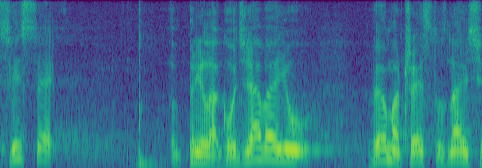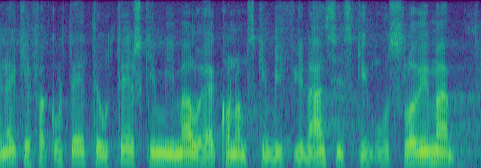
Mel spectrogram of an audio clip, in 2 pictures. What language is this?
Serbian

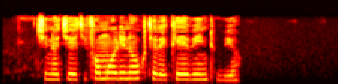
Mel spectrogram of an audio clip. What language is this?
Ganda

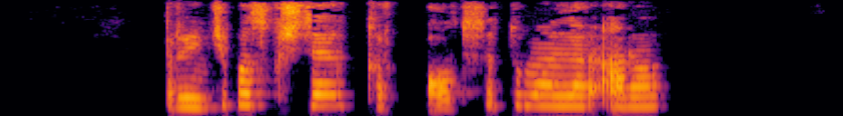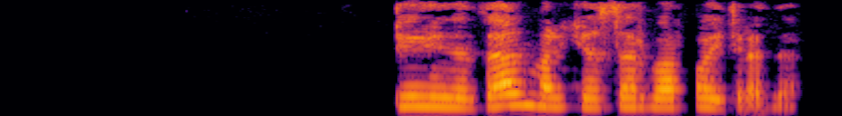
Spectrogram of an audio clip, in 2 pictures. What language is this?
Uzbek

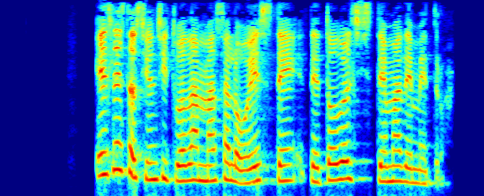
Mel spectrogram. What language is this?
Spanish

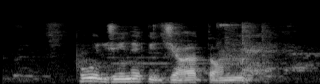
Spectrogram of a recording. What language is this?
Kabyle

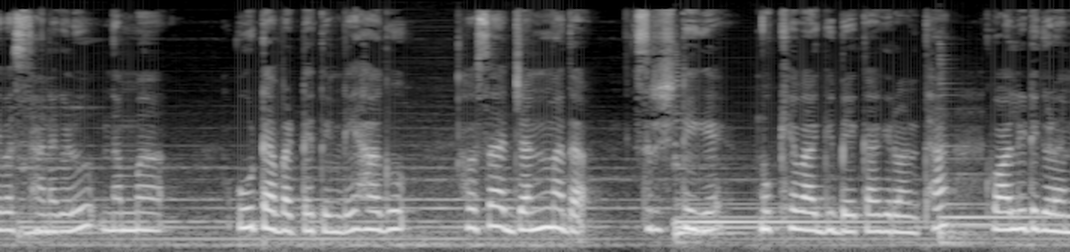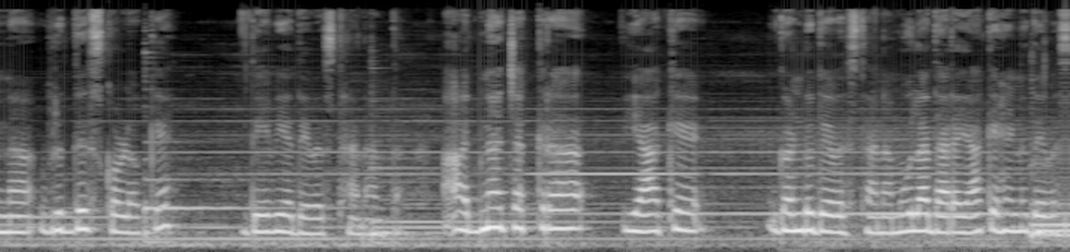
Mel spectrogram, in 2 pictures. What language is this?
Kannada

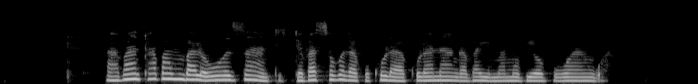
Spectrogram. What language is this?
Ganda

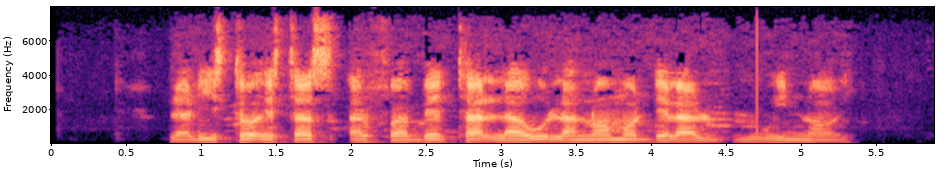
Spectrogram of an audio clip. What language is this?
Esperanto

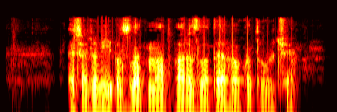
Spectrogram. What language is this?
Czech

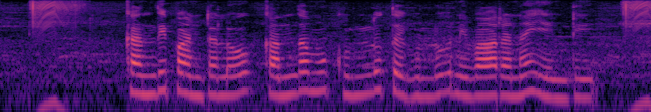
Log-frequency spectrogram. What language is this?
Telugu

